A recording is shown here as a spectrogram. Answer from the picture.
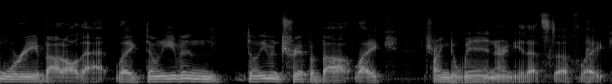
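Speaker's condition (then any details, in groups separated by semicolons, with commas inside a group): No condition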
